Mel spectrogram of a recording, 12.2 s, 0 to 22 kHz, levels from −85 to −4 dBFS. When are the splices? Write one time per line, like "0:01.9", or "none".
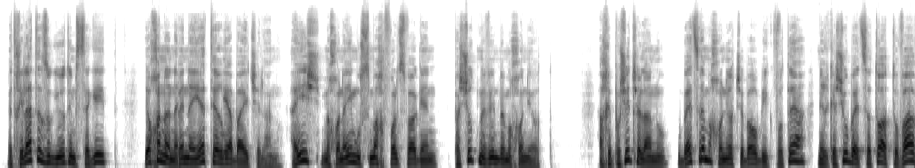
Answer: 0:02.3
0:03.0
0:03.8
0:08.4
0:09.3
0:10.8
